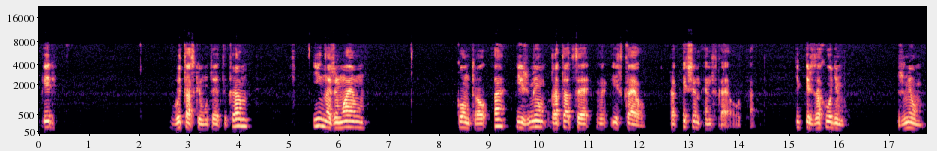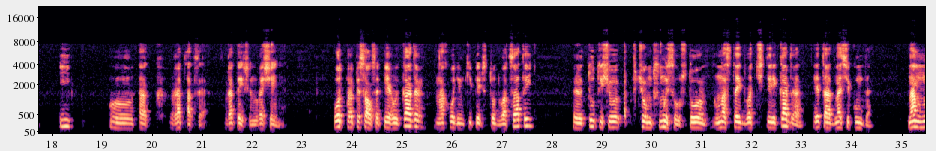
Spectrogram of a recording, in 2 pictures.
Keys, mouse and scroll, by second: 0.9 click, 8.8 ctrl+a, 18.5 i, 25.2 click, 30.0 click.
